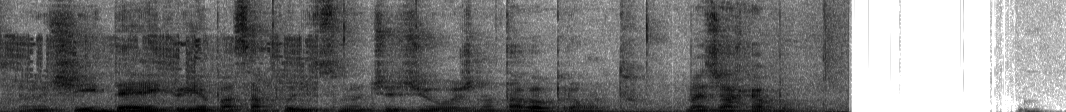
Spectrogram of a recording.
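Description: A young man talks quickly and with animation through a microphone.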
